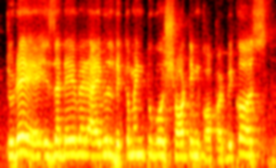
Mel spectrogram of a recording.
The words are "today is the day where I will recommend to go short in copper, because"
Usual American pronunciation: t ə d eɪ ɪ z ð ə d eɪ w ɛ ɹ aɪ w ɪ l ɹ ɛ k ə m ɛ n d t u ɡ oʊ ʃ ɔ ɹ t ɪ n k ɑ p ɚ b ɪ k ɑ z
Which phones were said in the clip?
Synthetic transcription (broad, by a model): t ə d eɪ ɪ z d ə d eɪ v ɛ ɹ aɪ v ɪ l ɹ ɛ k ə m ɛ n d t u ɡ oʊ ʃ ɔ ɹ t ɪ n k ɑ p ɚ b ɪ k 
